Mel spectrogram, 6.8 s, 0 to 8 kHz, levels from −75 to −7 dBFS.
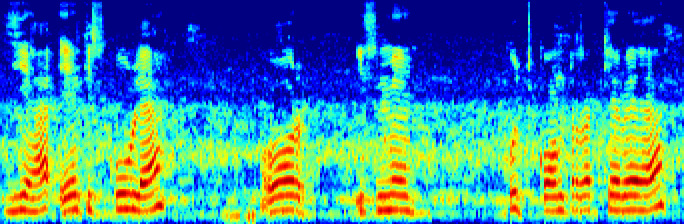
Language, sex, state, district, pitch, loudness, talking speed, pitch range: Hindi, male, Uttar Pradesh, Saharanpur, 195 Hz, -15 LUFS, 95 wpm, 180-200 Hz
